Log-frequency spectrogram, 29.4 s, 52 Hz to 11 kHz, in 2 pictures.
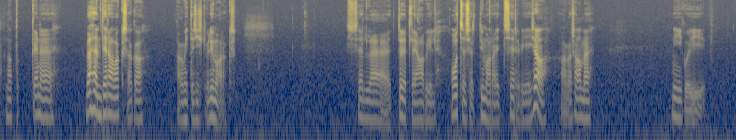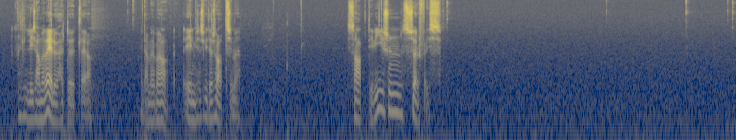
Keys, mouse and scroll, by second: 2.2 middle click, 17.2 click, 26.9 click, 29.3 click.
